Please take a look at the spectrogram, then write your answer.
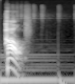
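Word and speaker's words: Pau: The women are ending in How? And I don't even want to hear. I don't want to hear about the pronunciation. It's P-A-U.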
